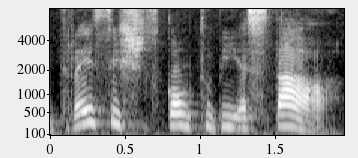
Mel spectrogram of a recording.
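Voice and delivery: put-on a touch of a Polish father's accent, slow; dad's Polish accent. Dad telling little Tracy she'll be a star, mild Polish accent. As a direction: lightly imitate a Polish dad. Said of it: "He had this accent".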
